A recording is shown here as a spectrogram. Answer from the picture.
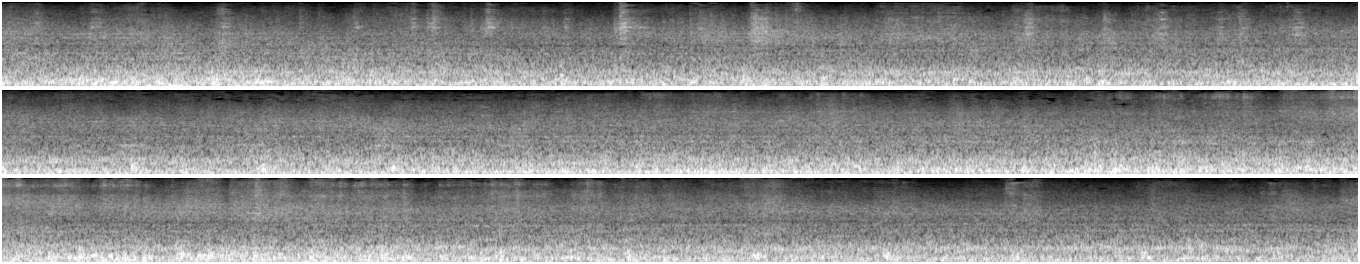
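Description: Freight train of coal hopper cars rolling past: a steady rumble of steel wheels on rail, with occasional sharp clicks.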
